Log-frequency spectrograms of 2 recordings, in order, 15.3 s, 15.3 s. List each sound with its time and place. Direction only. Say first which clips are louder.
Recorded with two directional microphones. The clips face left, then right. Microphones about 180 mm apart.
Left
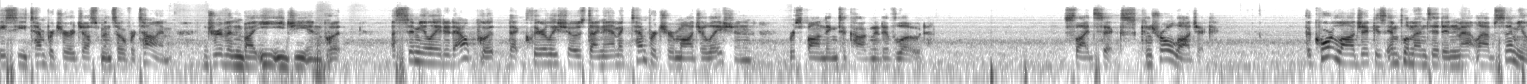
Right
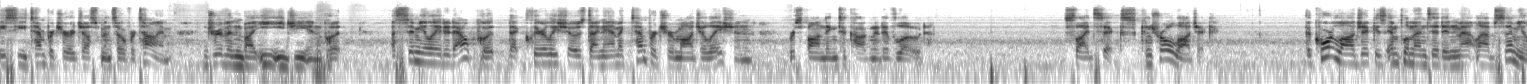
0.0 s a man's voice: right 1 dB; 55° right (ahead or behind)
10.6 s speech: right 2 dB; 55° right (ahead or behind)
